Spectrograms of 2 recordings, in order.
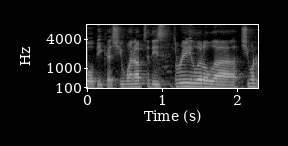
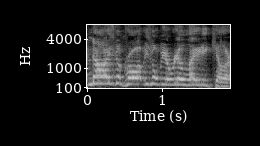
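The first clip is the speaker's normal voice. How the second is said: high, loud mock bragging; excited put-on shout; boastful proud dad; 8 semitones higher, 5 dB louder, faster than usual. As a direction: imitate a buddy hyping up his baby. Buddy keeps boasting about his baby.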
